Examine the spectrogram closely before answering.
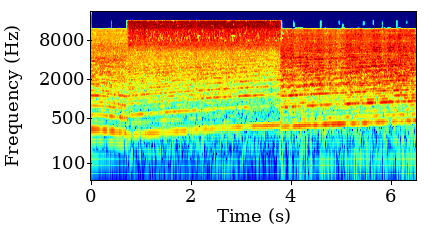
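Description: Superbike inline-four engines run at full throttle on a motorcycle dyno, each engine note climbing steadily in pitch as it pulls up through a gear during a power run. The sound cuts abruptly twice, about a second in and about halfway, each time dropping back to a lower note that then climbs again.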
